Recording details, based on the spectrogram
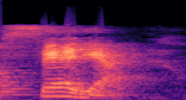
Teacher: O A é mais forte. Então, o A é a vogal e o I é a semivogal. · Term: ditongo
